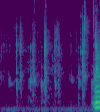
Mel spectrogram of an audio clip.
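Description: Faint, scattered light clicks and taps of a stirrer against a cup while isopropyl alcohol and glycerin blending solution is mixed by hand.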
